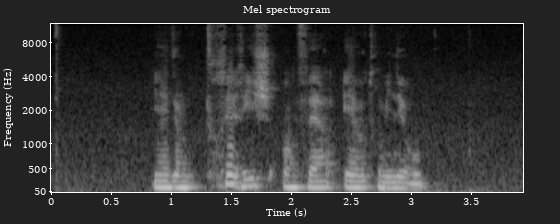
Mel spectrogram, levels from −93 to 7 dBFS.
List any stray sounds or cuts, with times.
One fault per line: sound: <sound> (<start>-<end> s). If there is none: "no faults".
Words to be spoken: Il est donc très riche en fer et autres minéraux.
no faults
